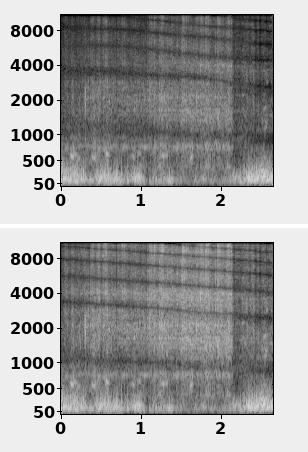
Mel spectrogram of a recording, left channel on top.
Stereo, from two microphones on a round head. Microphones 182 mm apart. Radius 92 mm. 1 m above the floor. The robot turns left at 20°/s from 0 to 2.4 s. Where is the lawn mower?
65° right (ahead or behind).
